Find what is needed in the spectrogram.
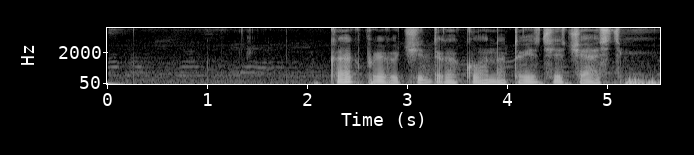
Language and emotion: Russian, neutral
